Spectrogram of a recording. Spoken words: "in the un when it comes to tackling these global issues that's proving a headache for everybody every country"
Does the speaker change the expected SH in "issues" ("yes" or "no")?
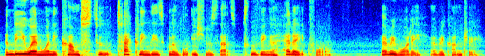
no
